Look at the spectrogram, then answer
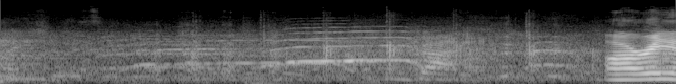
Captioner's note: audience cheers and applauds faintly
